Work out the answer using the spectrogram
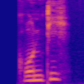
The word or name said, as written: Grundig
